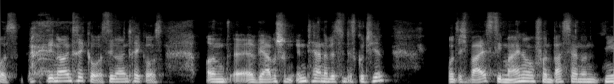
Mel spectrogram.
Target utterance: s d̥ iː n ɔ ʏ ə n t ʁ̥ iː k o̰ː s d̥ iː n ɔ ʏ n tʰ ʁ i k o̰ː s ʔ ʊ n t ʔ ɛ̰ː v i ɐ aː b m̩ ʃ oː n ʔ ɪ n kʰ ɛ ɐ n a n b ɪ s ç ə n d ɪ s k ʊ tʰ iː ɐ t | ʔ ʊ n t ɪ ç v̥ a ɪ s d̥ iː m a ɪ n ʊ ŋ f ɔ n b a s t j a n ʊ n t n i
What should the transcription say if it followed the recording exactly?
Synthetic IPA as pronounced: s d̥ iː n ɔ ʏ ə n t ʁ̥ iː k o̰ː s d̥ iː n ɔ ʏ n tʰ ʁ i k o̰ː s ʔ ʊ n t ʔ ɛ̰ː v i ɐ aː b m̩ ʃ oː n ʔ ɪ n tʰ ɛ ɐ n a n b ɪ s ç ə n d ɪ s k ʊ tʰ iː ɐ t | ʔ ʊ n t ɪ ç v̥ a ɪ s d̥ iː m a ɪ n ʊ ŋ f ɔ n b a s t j a n ʊ n t n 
